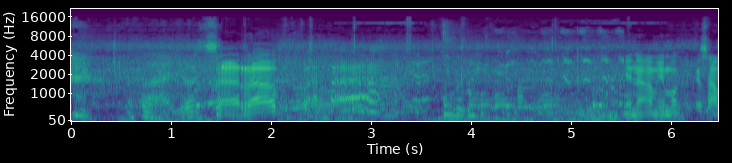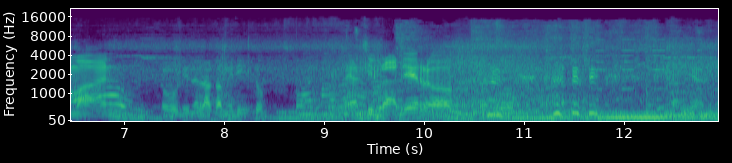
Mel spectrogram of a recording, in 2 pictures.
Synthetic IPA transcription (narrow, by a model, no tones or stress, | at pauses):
ajosaɾap̚ | janamimaŋkakəsamaʔanɾodinalakamidit̪u | ajaŋsibɾadɛɾo | ja̰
